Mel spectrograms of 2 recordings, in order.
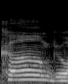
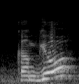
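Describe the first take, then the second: First: The stress falls on the first syllable. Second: The stress falls on the final syllable. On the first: The speaker calls it right. "eu falo câmbio, ó, tá? Tem um acento" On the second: The speaker calls it wrong. "Eu falo cambiou? Não"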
